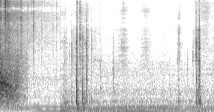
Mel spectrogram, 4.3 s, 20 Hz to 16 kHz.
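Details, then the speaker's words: 2004 Chevy Trailblazer at idle after replacing the stuck 4WD front axle disconnect: a couple of sharp clicks from the front as the actuator engages cleanly; normal engagement, 4WD working again. "Okay. So I heard the solenoid kick on the front, so that's a good sign."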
